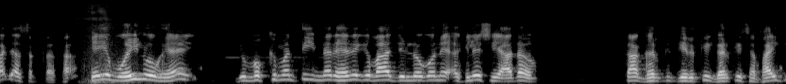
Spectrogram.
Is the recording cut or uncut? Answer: cut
